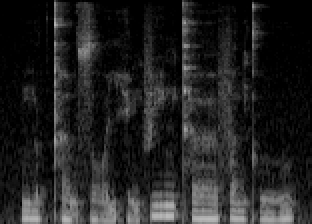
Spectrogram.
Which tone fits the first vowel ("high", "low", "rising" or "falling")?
rising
